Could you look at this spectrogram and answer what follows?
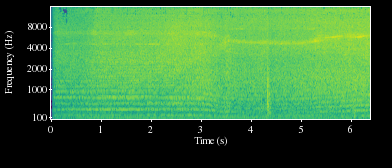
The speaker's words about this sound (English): Amazon Prime Air. Deliver your item in 30 minutes by drone. As an Amazon drone here buzzes through the sky over fields and rivers before dropping off a package at the customer's front door.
